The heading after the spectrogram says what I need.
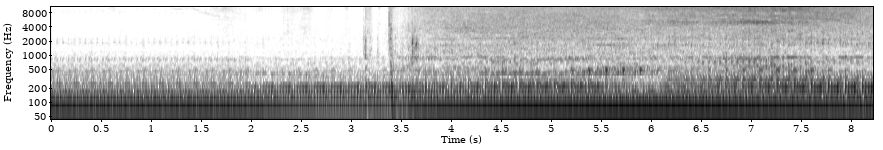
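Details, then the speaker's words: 2016 Ram 2500 6.7L Cummins, mildly tuned, full delete, after Pedal Commander PC31 caused check engine/throttle light, black smoke and power loss: heavy diesel drone much louder under the hood with exhaust brake on, as if struggling; cause unknown. "It's never been that loud under there. So I'm gonna shut off the exhaust brake."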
